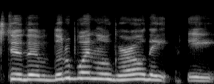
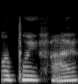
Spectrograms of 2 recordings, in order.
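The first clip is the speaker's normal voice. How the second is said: hushed, whispering voice. Giving a movie rating to the other speakers, whispering. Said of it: "You're whispering".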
